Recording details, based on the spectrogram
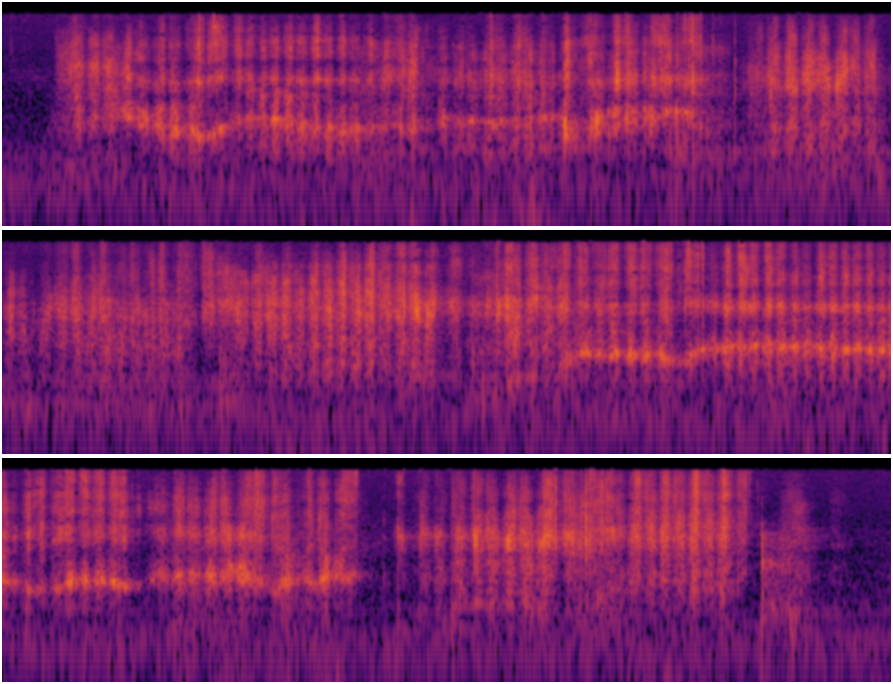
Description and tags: teeth brusing
brush, film, OWI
